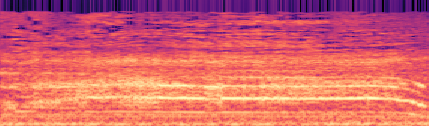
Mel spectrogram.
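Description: A man's long, strained yell of effort, held for about two seconds and falling in pitch as it breaks off.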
